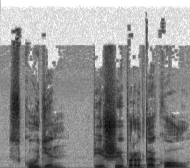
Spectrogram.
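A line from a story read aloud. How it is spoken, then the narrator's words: Commanding tone. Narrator (Russian): начальствующим тоном произнес Котов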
